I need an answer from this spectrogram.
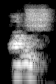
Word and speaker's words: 발우: 발우인데, 그걸 발음하게 되면 바루라고 하죠, 바루. 바루인데 원래는 발우인데 발우.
